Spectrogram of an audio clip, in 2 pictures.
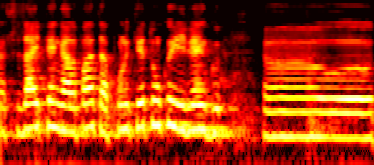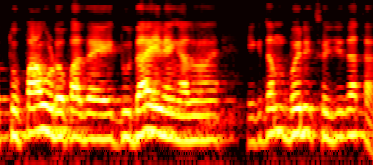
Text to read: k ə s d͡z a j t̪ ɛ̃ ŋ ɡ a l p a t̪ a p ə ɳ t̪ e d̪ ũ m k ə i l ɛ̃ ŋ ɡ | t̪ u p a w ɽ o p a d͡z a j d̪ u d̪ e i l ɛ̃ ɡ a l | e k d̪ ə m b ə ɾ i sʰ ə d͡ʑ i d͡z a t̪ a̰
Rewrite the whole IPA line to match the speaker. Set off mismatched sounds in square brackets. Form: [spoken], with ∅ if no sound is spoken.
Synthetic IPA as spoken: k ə s d͡z a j t̪ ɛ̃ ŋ ɡ a l p a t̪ a p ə ɳ t̪ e [t̪] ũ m k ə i l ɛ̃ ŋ ɡ | t̪ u p a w ɽ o p a d͡z a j d̪ u d̪ [a] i l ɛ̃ ɡ a l | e k d̪ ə m b ə ɾ i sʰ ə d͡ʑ i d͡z a t̪ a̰

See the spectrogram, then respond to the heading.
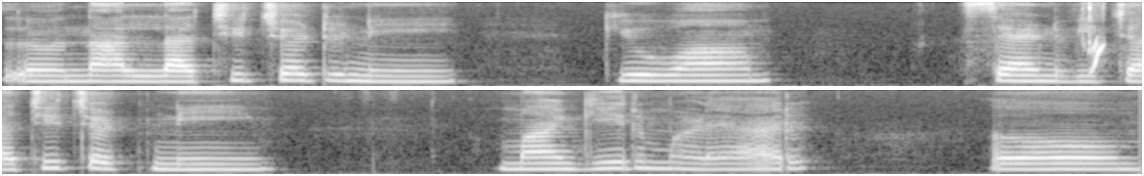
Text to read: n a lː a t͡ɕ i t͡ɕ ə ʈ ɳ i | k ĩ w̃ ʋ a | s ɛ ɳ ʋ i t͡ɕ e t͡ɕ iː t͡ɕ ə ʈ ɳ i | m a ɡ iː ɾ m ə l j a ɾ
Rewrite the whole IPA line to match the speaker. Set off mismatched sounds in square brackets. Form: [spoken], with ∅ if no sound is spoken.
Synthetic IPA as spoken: n a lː a t͡ɕ i t͡ɕ ə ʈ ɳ i | k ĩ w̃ ʋ a | s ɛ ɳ ʋ i t͡ɕ [a] t͡ɕ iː t͡ɕ ə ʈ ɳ i | m a ɡ iː ɾ m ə [ɭ] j a ɾ

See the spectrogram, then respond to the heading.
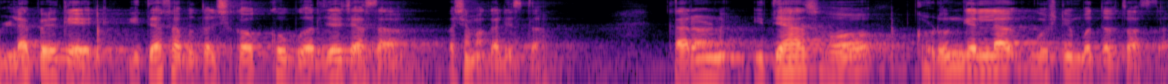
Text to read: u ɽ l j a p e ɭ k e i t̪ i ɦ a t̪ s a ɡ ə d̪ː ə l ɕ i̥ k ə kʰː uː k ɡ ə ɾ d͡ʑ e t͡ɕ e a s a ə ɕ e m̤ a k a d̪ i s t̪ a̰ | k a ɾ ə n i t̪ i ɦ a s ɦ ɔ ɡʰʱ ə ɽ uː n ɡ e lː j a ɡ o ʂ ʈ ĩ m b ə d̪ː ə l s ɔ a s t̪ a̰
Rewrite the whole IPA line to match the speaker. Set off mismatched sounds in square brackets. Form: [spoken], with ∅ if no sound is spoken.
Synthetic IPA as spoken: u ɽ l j a p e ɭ k e i t̪ i ɦ a [∅] s a [b] ə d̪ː ə l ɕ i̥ k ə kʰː uː [p] ɡ ə ɾ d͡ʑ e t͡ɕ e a s a ə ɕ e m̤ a k a d̪ i s t̪ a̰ | k a ɾ ə [ɳ] i t̪ i ɦ a s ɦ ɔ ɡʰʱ ə ɽ uː n ɡ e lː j a ɡ o ʂ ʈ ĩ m b ə d̪ː ə l [t͡s] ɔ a s t̪ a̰

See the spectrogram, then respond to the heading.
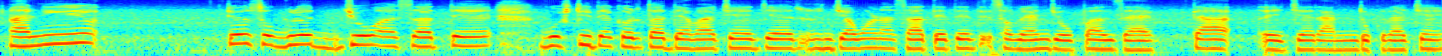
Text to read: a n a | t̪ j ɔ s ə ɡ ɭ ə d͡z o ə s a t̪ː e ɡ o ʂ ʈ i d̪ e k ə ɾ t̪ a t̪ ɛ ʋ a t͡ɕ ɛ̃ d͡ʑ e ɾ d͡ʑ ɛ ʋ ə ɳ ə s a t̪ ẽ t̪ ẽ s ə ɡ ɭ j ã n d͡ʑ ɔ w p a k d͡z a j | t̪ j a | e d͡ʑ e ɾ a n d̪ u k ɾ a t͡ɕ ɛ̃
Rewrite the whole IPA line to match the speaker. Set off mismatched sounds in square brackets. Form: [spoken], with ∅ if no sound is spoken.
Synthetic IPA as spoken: a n [i] | t̪ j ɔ s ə ɡ ɭ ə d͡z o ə s a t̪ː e ɡ o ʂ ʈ i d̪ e k ə ɾ t̪ a [d̪] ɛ ʋ a t͡ɕ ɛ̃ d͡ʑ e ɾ d͡ʑ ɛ ʋ ə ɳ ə s a t̪ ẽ t̪ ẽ s ə ɡ ɭ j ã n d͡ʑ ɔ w p a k d͡z a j | t̪ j a | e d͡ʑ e ɾ a n d̪ u k ɾ a t͡ɕ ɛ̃

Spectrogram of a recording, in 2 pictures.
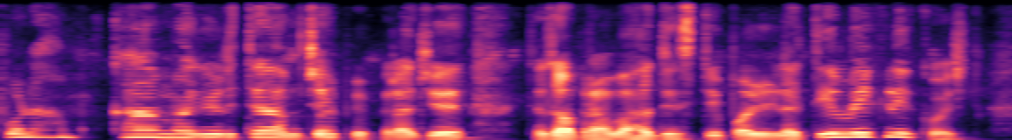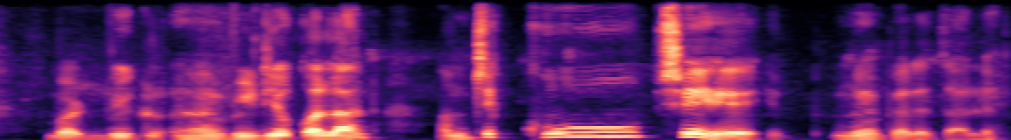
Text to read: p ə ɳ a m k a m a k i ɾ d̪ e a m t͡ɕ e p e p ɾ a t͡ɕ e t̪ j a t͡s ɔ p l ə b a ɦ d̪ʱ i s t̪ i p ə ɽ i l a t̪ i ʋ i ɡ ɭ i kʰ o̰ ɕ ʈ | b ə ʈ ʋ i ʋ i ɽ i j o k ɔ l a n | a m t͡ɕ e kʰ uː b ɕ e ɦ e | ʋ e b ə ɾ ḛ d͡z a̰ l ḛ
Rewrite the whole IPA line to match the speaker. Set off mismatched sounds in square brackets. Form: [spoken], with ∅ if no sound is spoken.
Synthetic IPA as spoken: p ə ɳ a m k a m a [ɡ] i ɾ [t̪] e a m t͡ɕ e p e p ɾ a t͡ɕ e t̪ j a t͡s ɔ p [ɾ] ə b a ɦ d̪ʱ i s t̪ i p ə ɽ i l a t̪ i ʋ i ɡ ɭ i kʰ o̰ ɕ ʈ | b ə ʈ ʋ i ʋ i ɽ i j o k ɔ l a n | a m t͡ɕ e kʰ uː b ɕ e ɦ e | ʋ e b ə ɾ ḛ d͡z a̰ l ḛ

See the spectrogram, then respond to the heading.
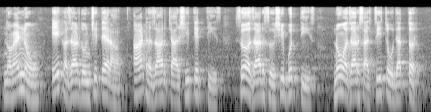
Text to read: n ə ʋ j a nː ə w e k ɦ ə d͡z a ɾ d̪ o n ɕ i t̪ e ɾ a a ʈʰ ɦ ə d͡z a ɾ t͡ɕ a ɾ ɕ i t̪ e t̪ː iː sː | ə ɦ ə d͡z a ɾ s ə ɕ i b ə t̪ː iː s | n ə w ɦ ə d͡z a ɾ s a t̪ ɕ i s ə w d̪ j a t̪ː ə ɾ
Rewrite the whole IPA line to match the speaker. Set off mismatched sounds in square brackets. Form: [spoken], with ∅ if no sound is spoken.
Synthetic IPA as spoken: n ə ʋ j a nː ə w e k ɦ ə d͡z a ɾ d̪ o n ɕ i t̪ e ɾ a a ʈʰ ɦ ə d͡z a ɾ t͡ɕ a ɾ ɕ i t̪ e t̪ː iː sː | ə ɦ ə d͡z a ɾ s ə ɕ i b ə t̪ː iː s | n ə w ɦ ə d͡z a ɾ s a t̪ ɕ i [t͡s] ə w d̪ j a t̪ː ə ɾ

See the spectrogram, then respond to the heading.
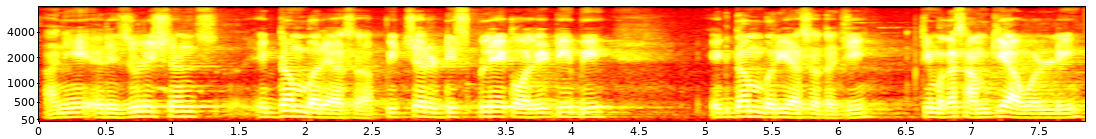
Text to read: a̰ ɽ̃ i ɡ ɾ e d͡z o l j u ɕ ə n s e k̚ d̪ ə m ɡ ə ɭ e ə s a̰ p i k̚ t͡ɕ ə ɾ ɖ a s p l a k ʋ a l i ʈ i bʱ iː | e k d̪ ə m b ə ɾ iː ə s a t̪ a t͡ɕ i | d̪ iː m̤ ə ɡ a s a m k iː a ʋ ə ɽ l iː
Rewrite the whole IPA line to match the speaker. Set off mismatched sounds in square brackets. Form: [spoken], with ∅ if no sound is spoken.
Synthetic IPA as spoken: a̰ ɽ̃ i [∅] ɾ e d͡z o l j u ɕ ə n s e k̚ d̪ ə m [b] ə [ɾ] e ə s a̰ p i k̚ t͡ɕ ə ɾ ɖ [i] s p l [e] k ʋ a l i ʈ i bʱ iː | e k d̪ ə m b ə ɾ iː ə s a t̪ a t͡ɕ i | [t̪] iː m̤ ə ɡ a s a m k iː a ʋ ə ɽ l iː

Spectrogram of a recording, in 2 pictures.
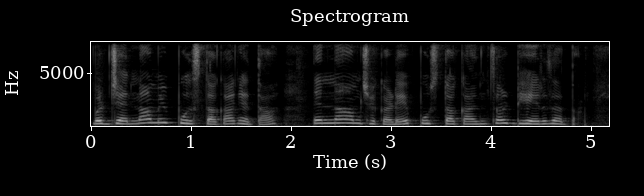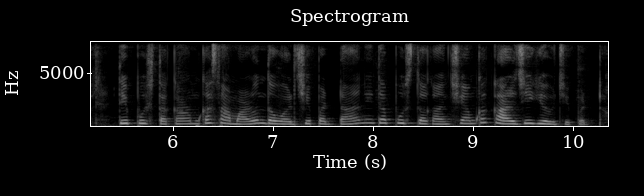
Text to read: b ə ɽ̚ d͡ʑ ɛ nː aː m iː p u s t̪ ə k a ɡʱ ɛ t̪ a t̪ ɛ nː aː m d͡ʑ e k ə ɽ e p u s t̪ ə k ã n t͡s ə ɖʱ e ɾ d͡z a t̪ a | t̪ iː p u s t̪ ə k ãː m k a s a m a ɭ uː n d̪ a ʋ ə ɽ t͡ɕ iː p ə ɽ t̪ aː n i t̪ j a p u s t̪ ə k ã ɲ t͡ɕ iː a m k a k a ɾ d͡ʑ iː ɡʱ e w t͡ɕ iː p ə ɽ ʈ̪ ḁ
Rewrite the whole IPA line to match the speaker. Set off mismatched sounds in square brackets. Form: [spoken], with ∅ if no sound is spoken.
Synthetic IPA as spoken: b ə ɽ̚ d͡ʑ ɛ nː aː m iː p u s t̪ ə k a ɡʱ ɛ t̪ a t̪ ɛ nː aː m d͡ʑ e k ə ɽ e p u s t̪ ə k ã n t͡s ə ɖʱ e ɾ d͡z a t̪ a | t̪ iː p u s t̪ ə k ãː m k a s a m a ɭ uː n d̪ [ə] ʋ ə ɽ t͡ɕ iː p ə ɽ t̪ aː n i t̪ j a p u s t̪ ə k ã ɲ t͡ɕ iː a m k a k a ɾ d͡ʑ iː ɡʱ e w t͡ɕ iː p ə ɽ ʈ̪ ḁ

